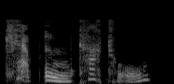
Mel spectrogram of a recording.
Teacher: with a sharp stress on the first syllable of the captain's name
